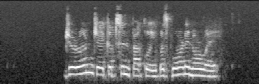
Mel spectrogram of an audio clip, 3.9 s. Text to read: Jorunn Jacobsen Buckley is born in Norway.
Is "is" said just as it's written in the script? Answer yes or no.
no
